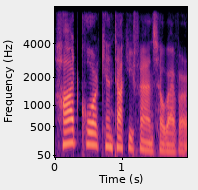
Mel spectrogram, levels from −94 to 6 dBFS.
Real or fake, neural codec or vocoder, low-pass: real; none; 7.2 kHz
